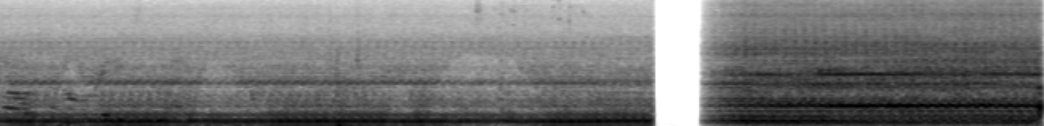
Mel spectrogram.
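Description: A car engine with an automatic gearbox idles steadily with a low, even hum and vibration, briefly cutting out before continuing at the same level.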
